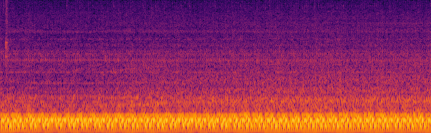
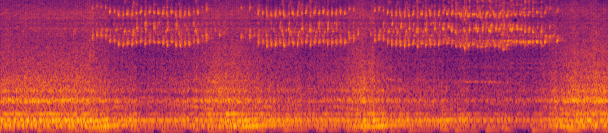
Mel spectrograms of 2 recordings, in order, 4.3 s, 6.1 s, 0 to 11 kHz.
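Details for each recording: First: RB20 with upgraded LS1 alternator (2004 Pontiac GTO unit), faulty idle air control valve, fans switched on, about 13.8 V: idle hunts slightly, no belt squeal or alternator whine; normal alternator and belt under electrical load. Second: Nissan RB20 at idle with failing OEM alternator, voltage just under 12 V and dropping when fans switch on: loud, high shrill squeal in bursts as electrical load comes on, belt slipping suspected.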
